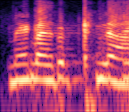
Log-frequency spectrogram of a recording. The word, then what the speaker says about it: Max McNown: Max McNown. – Het is niet Max McNown. – Max McNown. We leggen de klemtoon juist verkeerd.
